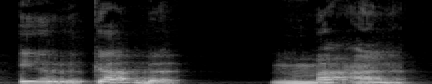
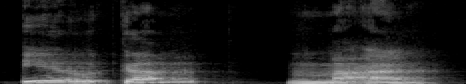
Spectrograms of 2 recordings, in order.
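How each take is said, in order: First: A distinct b sound comes before ma'ana. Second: The b merges into a lengthened m sound. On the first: This is the original form of the words. "Asalnya ini apa?" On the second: This is how it is read with assimilation. "Tapi ba diidgham ke mana? Mim menjadi"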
